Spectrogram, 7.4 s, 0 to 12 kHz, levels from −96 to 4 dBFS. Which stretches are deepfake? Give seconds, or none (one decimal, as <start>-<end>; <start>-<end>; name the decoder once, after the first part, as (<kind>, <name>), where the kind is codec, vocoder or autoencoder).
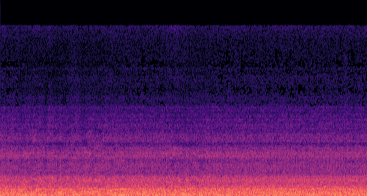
0.4-2.5 (codec, SNAC); 3.3-4.1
